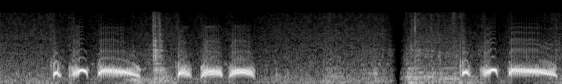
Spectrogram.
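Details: Spotted dove kept as a trapping decoy, giving its calling and stuttering coo in the hạp bổi voice style: short hooting notes in quick pairs, then a longer drawn-out coo, a pause, and another burst of clipped coos.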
